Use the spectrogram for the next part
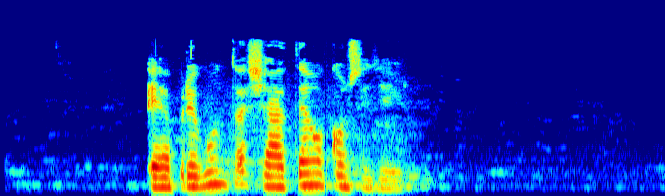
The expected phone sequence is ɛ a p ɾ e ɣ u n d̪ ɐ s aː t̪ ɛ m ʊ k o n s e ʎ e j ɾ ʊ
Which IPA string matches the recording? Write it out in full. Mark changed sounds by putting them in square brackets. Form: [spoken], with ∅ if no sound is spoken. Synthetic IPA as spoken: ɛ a p ɾ e ɣ u n [t̪] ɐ [ʃ] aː t̪ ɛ [ŋ] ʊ k o n s e ʎ e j ɾ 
